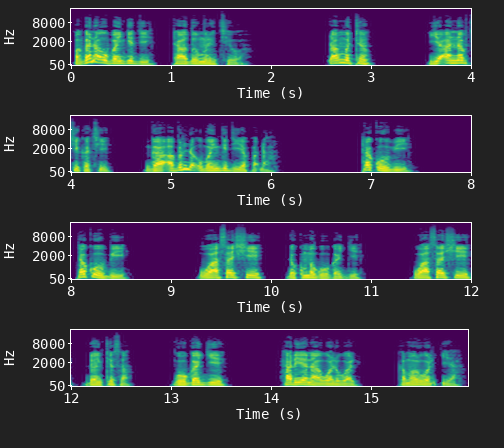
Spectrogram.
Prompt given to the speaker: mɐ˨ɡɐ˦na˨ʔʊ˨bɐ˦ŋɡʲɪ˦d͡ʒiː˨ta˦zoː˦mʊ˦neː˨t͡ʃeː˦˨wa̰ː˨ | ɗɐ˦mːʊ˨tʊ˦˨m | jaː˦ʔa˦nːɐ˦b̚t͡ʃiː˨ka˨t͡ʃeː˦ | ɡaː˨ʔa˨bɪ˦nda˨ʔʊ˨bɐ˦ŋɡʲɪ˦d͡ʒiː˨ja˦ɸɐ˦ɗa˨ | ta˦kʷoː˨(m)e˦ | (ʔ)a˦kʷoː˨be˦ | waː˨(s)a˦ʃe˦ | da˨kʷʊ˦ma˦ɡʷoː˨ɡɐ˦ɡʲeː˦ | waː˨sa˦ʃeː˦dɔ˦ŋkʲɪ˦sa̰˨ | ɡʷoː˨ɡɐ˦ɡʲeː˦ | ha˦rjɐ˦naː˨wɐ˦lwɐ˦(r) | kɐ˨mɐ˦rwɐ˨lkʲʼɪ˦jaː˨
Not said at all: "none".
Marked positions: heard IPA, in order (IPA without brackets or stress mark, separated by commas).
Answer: b, t, s, l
